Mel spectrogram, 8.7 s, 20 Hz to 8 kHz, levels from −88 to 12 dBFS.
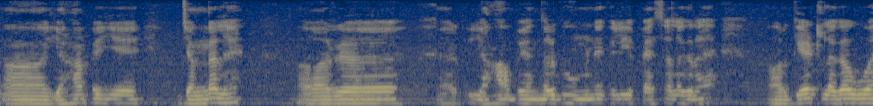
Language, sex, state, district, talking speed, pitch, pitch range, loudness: Hindi, male, Andhra Pradesh, Anantapur, 75 wpm, 115 Hz, 110-115 Hz, -23 LUFS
